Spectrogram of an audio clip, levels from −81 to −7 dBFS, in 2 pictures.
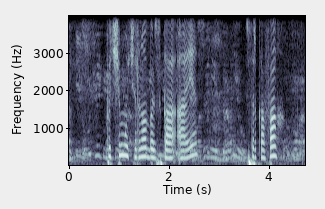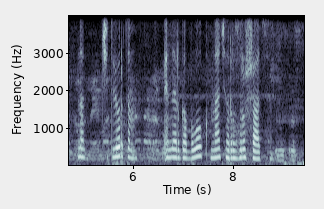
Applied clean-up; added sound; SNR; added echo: none; none; none; none.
